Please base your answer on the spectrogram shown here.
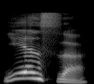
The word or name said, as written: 掩饰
